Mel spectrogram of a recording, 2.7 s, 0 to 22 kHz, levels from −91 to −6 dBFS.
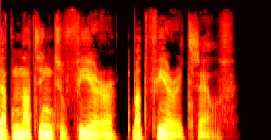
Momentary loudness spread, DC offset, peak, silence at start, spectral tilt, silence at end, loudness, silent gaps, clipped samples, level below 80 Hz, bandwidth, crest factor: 12 LU; under 0.1%; -2 dBFS; 0 s; -6.5 dB/octave; 0.45 s; -18 LUFS; none; under 0.1%; -46 dBFS; 16.5 kHz; 16 dB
